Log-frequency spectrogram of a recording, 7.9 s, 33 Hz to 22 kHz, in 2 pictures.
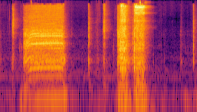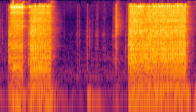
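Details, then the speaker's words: Cordless DeWalt SDS drill (DCH273 or DCH253) back up and running after a wiring repair inside; short bursts of strong, steady motor whir with rapid hammering chatter, running up cleanly and healthy. "that's her on dealt SDS Dr up and running again with just a we repair job on to the wiring inside"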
